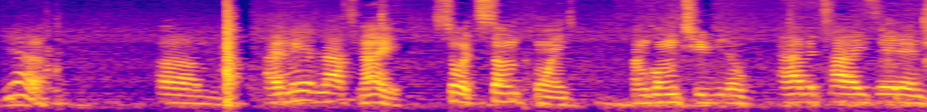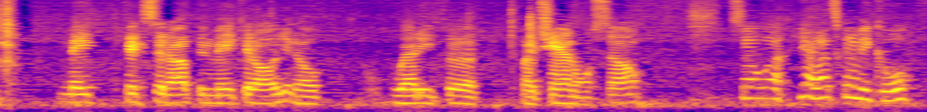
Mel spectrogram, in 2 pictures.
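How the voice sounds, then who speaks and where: A man's voice: fairly high pitch, unhurried, distant mic, slight background noise, low-quality recording. A man chatting casually on a stream, mostly giving brief, encouraging replies. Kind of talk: casual chat on a live stream.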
